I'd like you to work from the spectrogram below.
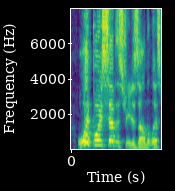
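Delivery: voice cracking mid-line, breaking. Reading out names on a list, voice cracking. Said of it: "My voice just cracked there".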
